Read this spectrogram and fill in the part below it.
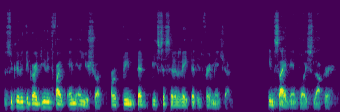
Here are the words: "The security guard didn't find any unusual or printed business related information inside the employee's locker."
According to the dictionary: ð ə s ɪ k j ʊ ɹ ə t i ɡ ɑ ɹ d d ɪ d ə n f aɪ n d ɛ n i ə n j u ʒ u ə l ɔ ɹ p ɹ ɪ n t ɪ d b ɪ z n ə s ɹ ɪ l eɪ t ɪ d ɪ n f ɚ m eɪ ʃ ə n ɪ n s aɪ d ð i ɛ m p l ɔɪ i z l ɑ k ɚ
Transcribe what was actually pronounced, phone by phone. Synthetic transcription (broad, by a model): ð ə s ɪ k j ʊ ɹ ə t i ɡ ɑ ɹ d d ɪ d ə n f aɪ n d ɛ n i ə n j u ʃ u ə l ɔ ɹ p ɹ ɪ n t ɪ d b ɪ s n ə s ɹ ɪ l eɪ t ɪ d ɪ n f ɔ m eɪ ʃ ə n ɪ n s aɪ d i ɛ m p l ɔɪ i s l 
